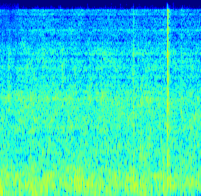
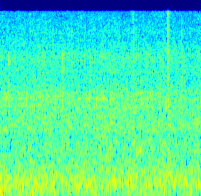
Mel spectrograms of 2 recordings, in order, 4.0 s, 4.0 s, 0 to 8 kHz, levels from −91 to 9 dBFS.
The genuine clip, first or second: second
